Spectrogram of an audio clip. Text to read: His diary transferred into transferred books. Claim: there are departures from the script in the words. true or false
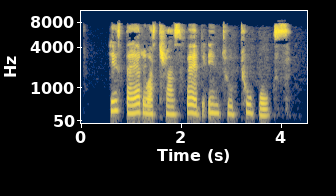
true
